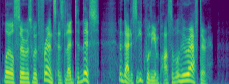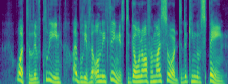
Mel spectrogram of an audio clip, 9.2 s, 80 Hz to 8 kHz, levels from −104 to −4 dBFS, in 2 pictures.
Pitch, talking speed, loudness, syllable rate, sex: 160 Hz, 230 wpm, -19 LUFS, 6.3 syllables/s, male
